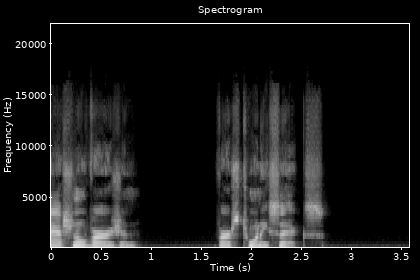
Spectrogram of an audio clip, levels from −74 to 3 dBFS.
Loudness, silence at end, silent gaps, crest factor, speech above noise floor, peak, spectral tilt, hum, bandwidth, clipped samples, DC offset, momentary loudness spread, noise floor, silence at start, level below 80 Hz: -20 LUFS; 0.85 s; none; 20 dB; 40 dB; -2 dBFS; -4 dB/octave; none; 17 kHz; under 0.1%; under 0.1%; 14 LU; -59 dBFS; 0 s; -52 dBFS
